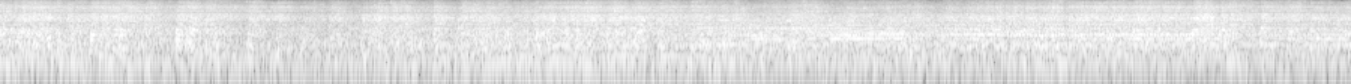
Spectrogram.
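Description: Iron ore hopper cars of a freight train rolling past, a loud, steady rumble and rattle of wheels and cars on the rails. A faint steady whine joins about halfway through.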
